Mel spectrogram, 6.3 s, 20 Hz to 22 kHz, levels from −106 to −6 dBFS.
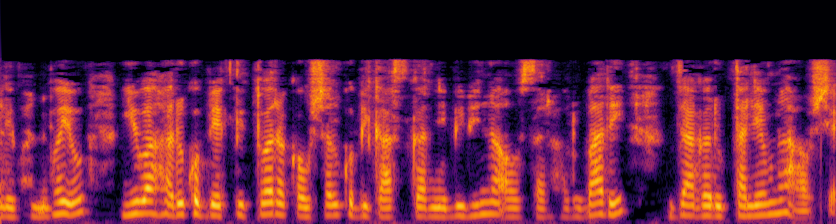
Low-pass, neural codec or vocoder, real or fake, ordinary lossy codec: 7.2 kHz; codec, 16 kHz, 16 kbps, FreqCodec, smaller model; fake; MP3, 64 kbps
